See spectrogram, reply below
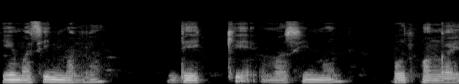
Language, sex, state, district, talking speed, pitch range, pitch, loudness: Chhattisgarhi, male, Chhattisgarh, Rajnandgaon, 145 wpm, 100-110 Hz, 105 Hz, -24 LUFS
